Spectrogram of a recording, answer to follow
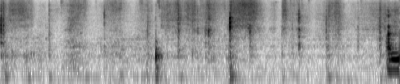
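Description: Bone folder rubbing along the folded score lines of patterned paper, burnishing the creases, with paper sliding and crinkling and a few light knocks on the mat.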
